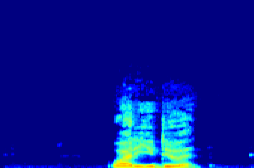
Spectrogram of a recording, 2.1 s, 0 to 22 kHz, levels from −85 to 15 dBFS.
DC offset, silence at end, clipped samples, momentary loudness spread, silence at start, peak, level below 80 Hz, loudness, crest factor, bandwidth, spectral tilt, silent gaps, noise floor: under 0.1%; 0.55 s; under 0.1%; 10 LU; 0.95 s; -2 dBFS; -60 dBFS; -17 LUFS; 18 dB; 9.2 kHz; -5.5 dB/octave; none; -74 dBFS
